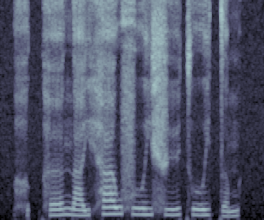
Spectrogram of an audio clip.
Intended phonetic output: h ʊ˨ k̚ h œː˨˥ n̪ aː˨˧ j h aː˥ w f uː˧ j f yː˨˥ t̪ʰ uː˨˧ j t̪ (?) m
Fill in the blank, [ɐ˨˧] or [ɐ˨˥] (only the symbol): ɐ˨˥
